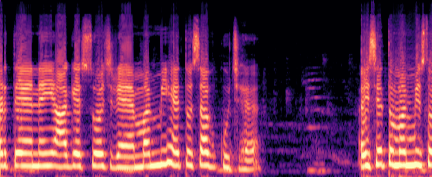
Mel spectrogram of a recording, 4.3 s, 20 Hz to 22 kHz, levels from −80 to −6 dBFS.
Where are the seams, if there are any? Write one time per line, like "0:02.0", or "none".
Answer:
none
